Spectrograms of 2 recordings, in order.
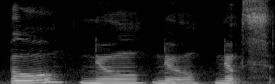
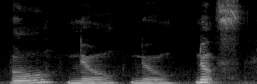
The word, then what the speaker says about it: Boonoonoonous: So let's try to pronounce it first. We'll do it slowly. Boonoonoonous. Okay? Try it again with me. Boonoonoonous.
